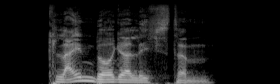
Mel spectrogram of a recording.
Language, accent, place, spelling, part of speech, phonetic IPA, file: German, Germany, Berlin, kleinbürgerlichstem, adjective, [ˈklaɪ̯nˌbʏʁɡɐlɪçstəm], De-kleinbürgerlichstem.ogg
- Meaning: strong dative masculine/neuter singular superlative degree of kleinbürgerlich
